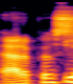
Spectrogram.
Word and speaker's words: adipose: Is the adipose, is that how you say it? Adipose? – Yes, adipose.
